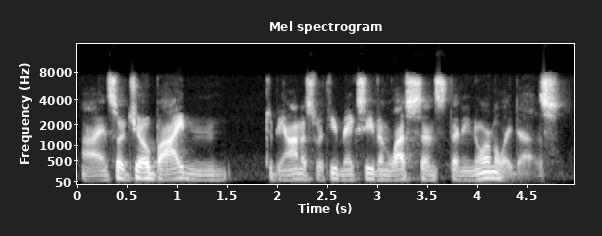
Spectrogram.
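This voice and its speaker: A deep-voiced man talking about the news on a call, wry and exasperated, in long runs. His tone is low but with a bright, forceful edge. The call audio is a little dull. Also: moderate pace. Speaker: guest commentator. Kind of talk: casual political chat. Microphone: phone or call line.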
